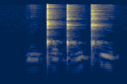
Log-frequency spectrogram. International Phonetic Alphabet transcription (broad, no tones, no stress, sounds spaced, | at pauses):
ɾ ẽ ǃ œ ɡ͡ǃ œ̃ w ǃʰ ẽ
